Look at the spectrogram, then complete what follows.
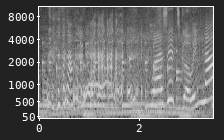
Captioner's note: kids laugh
